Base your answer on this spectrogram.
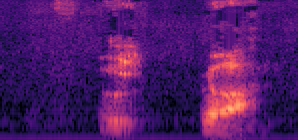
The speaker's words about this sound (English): that was a tough burp.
